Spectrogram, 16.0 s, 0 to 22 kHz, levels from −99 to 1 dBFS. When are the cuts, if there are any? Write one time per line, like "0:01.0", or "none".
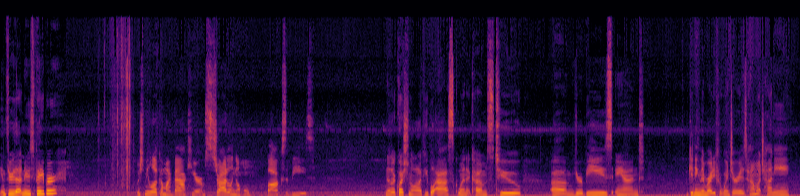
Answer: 0:01.3
0:07.7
